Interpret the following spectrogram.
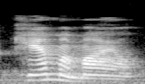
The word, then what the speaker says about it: chamomile: Chamomile. Chamomile. I didn't know that that's actually how you pronounce it.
